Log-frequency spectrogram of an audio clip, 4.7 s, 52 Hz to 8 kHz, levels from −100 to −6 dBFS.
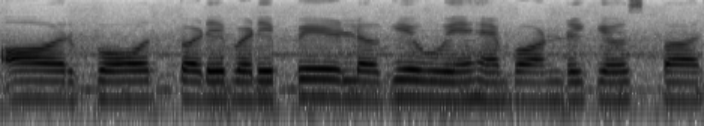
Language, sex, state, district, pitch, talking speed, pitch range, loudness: Hindi, male, Chhattisgarh, Raipur, 155 Hz, 155 wpm, 150-160 Hz, -13 LUFS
